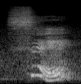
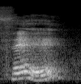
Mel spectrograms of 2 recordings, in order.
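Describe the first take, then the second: First: The consonant is a hissing s sound. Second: The consonant is a th sound, tongue between teeth. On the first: This is how Latin America and parts of southern Spain say it. "lo pronunciamos con ceseo" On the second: This is how most of Spain says it. "tiene un sonido interdental, muy parecido al sonido T H del idioma inglés"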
